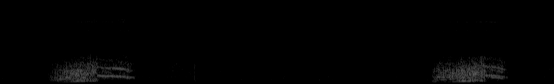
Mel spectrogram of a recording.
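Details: Snoring heard every night at sleep: two slow, rattling snores about four seconds apart, with quiet room noise between them.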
